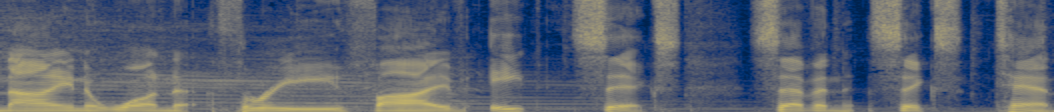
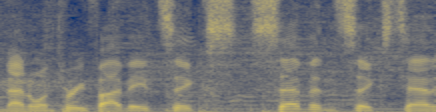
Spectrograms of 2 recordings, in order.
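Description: First: The number is read slowly and deliberately. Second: The number is read at normal speed.

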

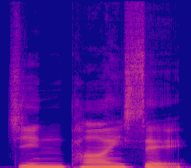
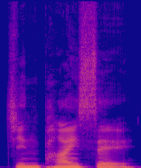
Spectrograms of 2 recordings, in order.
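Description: First: It is said slowly and carefully. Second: It is said at a natural speed. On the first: "and then slow" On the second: "Once natural speed"

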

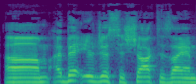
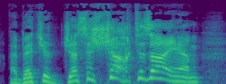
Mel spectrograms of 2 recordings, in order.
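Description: First: The line is said flatly, without emotion. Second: The line is said with strong emotion. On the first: The speaker calls it wrong. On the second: The speaker calls it right.

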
